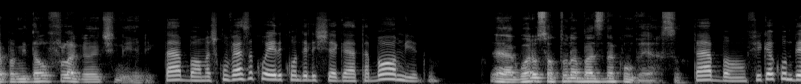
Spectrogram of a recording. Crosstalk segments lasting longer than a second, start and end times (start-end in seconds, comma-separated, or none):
none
